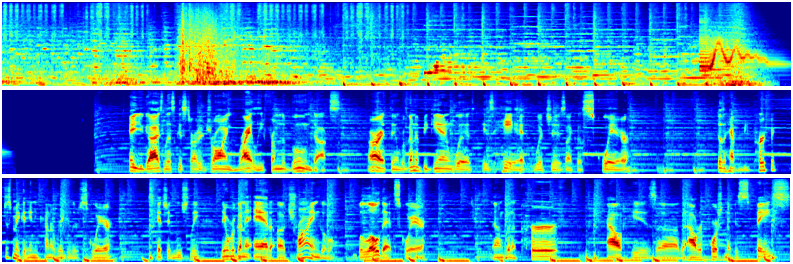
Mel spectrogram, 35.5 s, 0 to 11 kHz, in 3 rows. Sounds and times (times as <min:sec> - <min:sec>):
Music: 0:00.0 - 0:11.2, 0:13.2 - 0:35.4.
